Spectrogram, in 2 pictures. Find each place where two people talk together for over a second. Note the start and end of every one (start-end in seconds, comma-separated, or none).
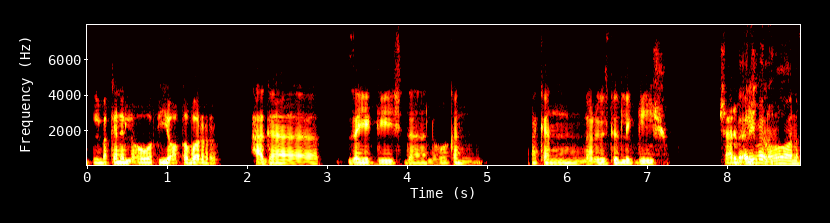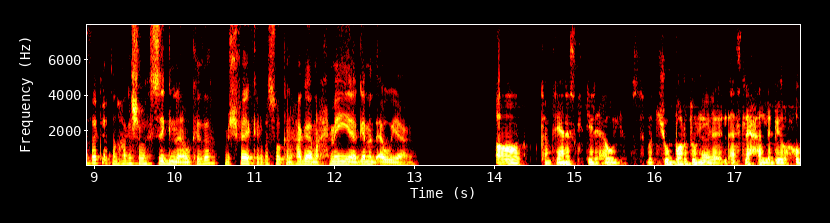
none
